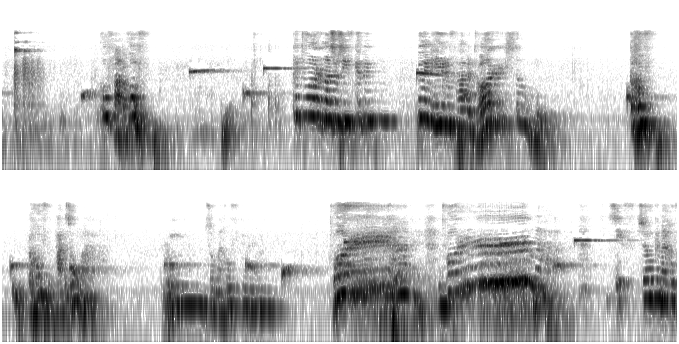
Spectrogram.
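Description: A middle-aged man makes animated vocal sounds into a microphone, with short pauses.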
